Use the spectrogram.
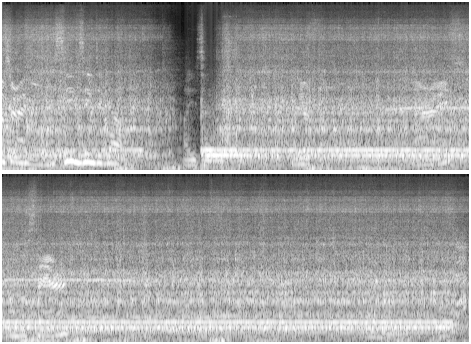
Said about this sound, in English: It's totally dead. The blender. Blender's not dead. The blender's not dead.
